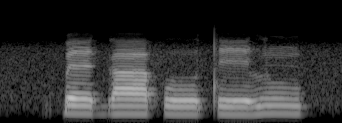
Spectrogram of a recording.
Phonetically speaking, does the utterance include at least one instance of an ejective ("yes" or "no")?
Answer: no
